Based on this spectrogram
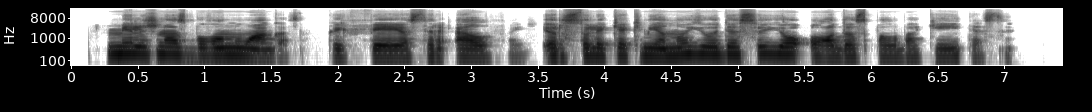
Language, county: Lithuanian, Šiauliai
